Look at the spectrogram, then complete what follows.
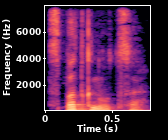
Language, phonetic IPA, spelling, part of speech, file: Russian, [spɐtkˈnut͡sːə], споткнуться, verb, Ru-споткнуться.ogg
- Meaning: 1. to stumble, to trip 2. to stumble (over), to get stuck (on) 3. to slip, to make a mistake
